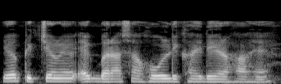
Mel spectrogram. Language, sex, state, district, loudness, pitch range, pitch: Hindi, male, Arunachal Pradesh, Lower Dibang Valley, -15 LUFS, 125-140 Hz, 130 Hz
